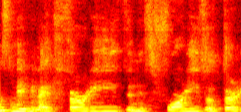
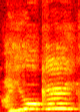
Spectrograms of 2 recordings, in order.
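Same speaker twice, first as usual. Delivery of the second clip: concerned lady; 5 dB louder than usual. Retold or imitated. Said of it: "the lady's like".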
